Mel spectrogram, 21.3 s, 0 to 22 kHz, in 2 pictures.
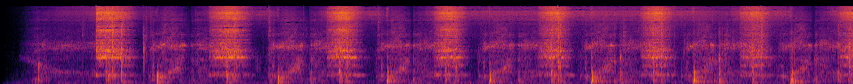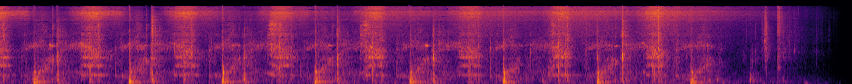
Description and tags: inflating-tires2
On the recording you will hear small tire inflated by the pump.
